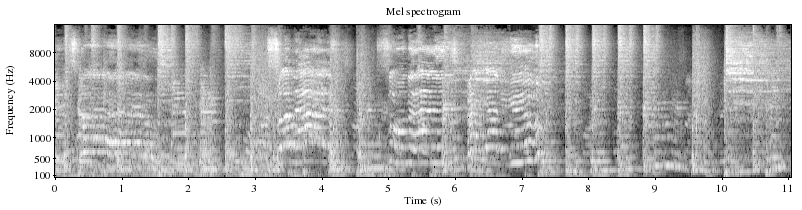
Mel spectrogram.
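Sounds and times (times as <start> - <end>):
person singing: 0.0 - 2.2, 3.0 - 7.8
bass guitar: 0.0 - 11.0
drums: 0.0 - 11.0
electric guitar: 0.0 - 11.0.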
